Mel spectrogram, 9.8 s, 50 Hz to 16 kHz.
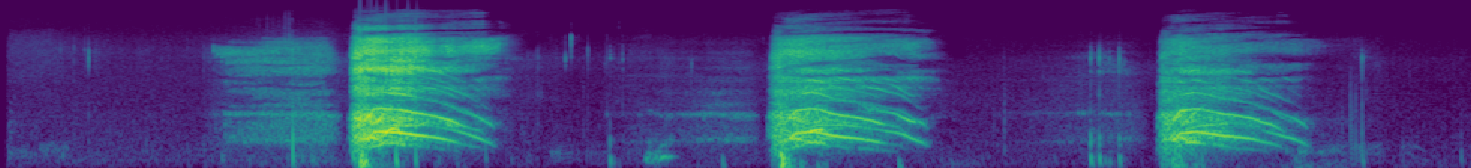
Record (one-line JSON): {"exhalation_length": "9.8 s", "exhalation_amplitude": 27399, "exhalation_signal_mean_std_ratio": 0.38, "survey_phase": "beta (2021-08-13 to 2022-03-07)", "age": "65+", "gender": "Male", "wearing_mask": "No", "symptom_none": true, "smoker_status": "Ex-smoker", "respiratory_condition_asthma": false, "respiratory_condition_other": false, "recruitment_source": "REACT", "submission_delay": "1 day", "covid_test_result": "Negative", "covid_test_method": "RT-qPCR"}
